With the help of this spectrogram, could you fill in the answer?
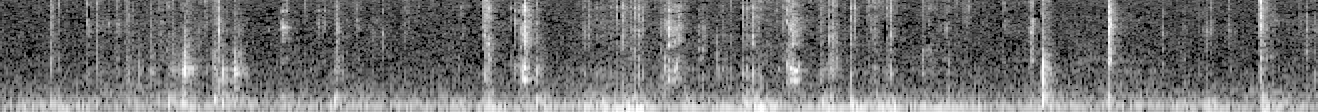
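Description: A utility knife blade shaves thin flakes from the surface of a solid blue perforated bar soap with drilled holes, held in hand. Quiet, crisp scraping and crunchy clicks come in irregular bursts, with a few sharper bright snaps over a low, steady hum.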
